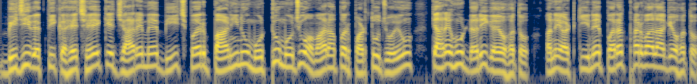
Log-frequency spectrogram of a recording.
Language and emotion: Gujarati, fearful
